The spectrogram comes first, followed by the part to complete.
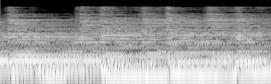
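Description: Acoustic guitars strumming over a bass guitar, the bass moving to a new note twice, in a short instrumental break of a live band's song.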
